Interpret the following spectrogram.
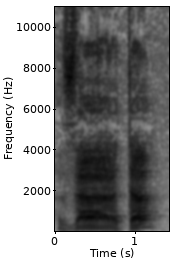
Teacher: it is tip of the tongue and tip of the two upper front teeth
